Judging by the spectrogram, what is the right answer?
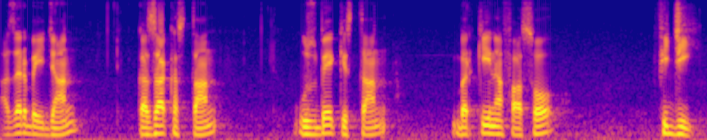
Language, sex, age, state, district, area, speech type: Sanskrit, male, 18-30, Karnataka, Bangalore Urban, urban, spontaneous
